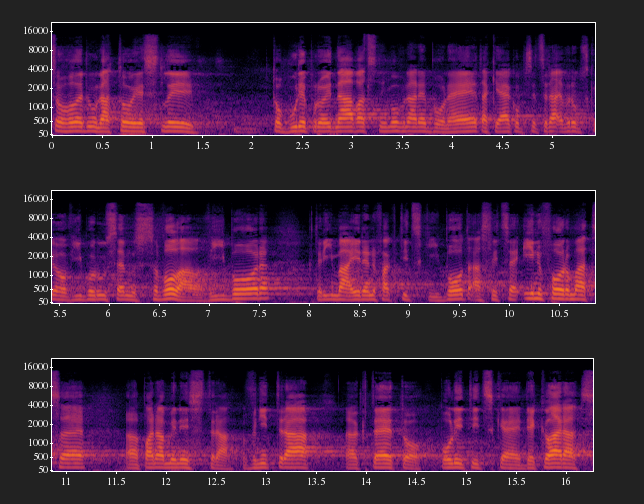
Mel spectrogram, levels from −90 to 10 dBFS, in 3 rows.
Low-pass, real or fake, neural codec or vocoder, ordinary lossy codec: 14.4 kHz; fake; autoencoder, 48 kHz, 128 numbers a frame, DAC-VAE, trained on Japanese speech; MP3, 64 kbps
